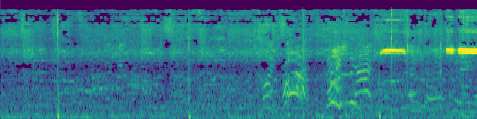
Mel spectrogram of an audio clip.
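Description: A volleyball is struck by hand outdoors.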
